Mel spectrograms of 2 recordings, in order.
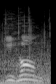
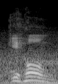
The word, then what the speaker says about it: Gijón: extranjera nos dicen que la g delante de una e o una I tiene un sonido fricativo velar sordo O sea a ver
